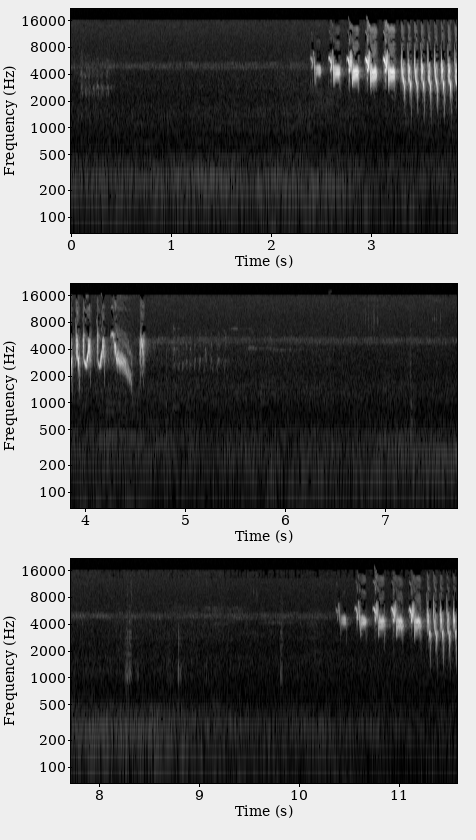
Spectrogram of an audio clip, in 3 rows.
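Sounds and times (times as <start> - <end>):
common chaffinch singing: 2.3 - 6.2, 9.1 - 11.5.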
